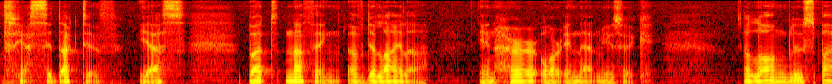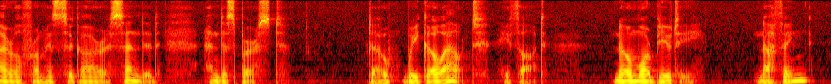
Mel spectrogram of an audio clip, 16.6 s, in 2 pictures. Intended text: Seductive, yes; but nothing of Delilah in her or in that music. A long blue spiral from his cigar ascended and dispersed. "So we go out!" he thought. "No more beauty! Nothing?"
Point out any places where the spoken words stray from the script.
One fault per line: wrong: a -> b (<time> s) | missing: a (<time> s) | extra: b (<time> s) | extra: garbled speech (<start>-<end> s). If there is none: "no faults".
extra: yes (0.2 s)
